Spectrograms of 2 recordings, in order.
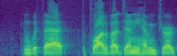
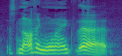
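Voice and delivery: high pleading voice; 12 semitones higher, slower than usual. Acted. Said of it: "Denny tried to explain".

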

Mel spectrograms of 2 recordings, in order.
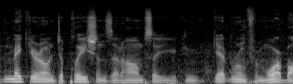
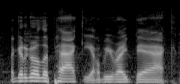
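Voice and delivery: lightly put-on Boston accent; playful Boston accent demo; 2 semitones higher than usual. Shown as a demonstration. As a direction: do a quick Boston local. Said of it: "that was a good Boston accent".

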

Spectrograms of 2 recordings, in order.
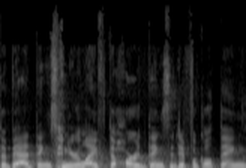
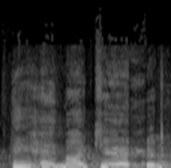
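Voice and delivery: high, loud, drawn-out protest; retold rage; 11 semitones higher, 6 dB louder, much slower than usual. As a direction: yell it slowly like an outraged parent. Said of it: "from a place of rage".

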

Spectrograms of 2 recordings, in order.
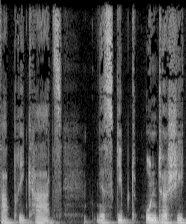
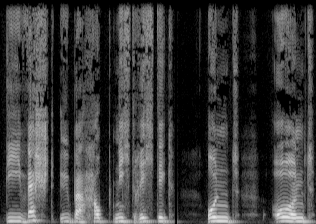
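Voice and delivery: higher-pitched annoyed stammer; stammering with annoyance; 8 semitones higher than usual. A narrator's reading. Alfred complains about his washing machine, stammering with annoyance. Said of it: "stottert Alfred vor Ärger".

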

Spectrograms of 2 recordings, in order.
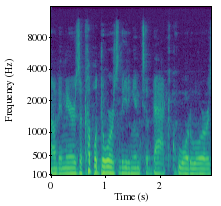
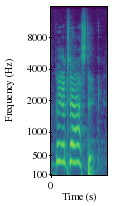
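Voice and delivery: squealed high Fantastic; bright hammed-up delight; slower than usual. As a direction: chirp it out, thrilled with the order. [name] delights at the order.

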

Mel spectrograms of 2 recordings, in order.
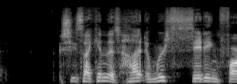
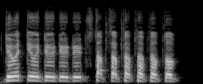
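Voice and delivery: high, rapid chant of do it then stop; egging each other on, pitched up; excited urging; 8 semitones higher, faster than usual. Retold or imitated. Two friends urging each other to pull over, high and excited.

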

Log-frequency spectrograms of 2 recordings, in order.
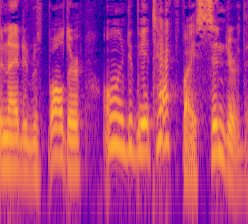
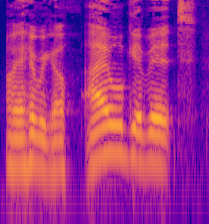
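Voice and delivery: ordinary talk

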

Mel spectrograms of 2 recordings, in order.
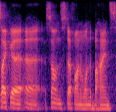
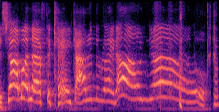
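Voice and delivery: very high, loud, silly character wail; high cartoon voice; 4 dB louder than usual. Showing off the hysterical voice, wailing about cake in the rain. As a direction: wail it way up high with long held notes. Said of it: "that voice is just hysterical".

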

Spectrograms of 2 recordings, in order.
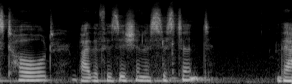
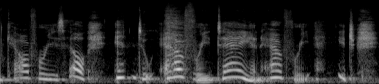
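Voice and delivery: high-pitched, emphatic preaching; fervent preaching; 8 semitones higher than usual. Real, not acted. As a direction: preach it with rising and falling fervour. Preaches with fervour on suffering.

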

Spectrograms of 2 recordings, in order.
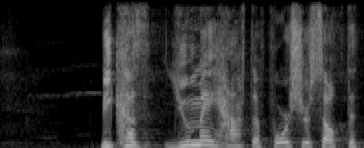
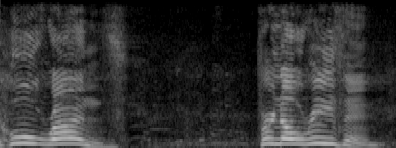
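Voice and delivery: wife's voice; 5 semitones higher, slower than usual. Retold or imitated. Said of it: "She's like".

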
